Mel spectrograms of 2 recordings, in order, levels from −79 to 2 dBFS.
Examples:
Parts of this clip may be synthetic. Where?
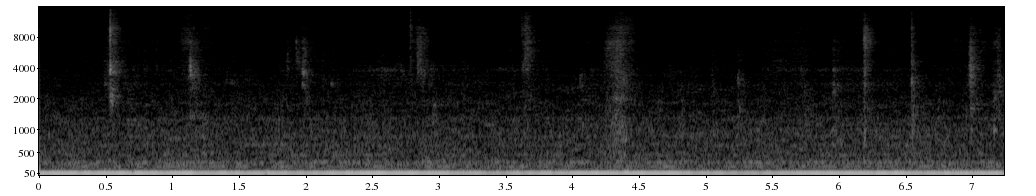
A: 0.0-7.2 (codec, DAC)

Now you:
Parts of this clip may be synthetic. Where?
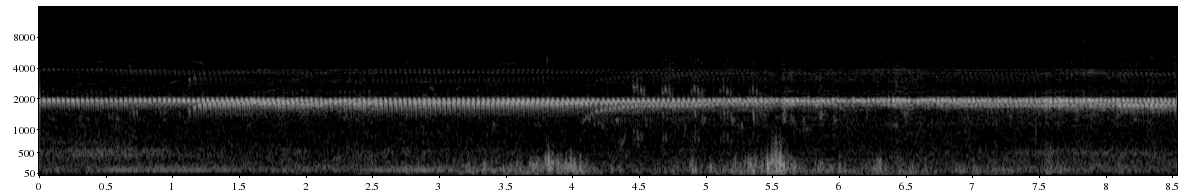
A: 1.6-2.5 (codec, DAC); 5.4-6.9; 7.5-8.1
